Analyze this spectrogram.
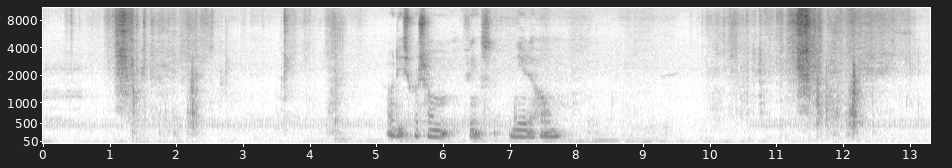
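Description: Paper pages rustle as a sketchbook page is turned.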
